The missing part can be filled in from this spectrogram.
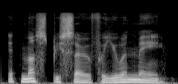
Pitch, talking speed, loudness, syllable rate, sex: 105 Hz, 270 wpm, -17 LUFS, 5.2 syllables/s, male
